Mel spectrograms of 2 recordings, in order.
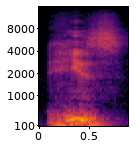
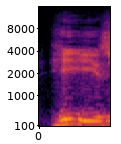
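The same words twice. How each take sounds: First: HE'S as one long syllable ending in z; joined contraction. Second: HE and IS each sounded; two separate words. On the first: Teacher shows students the result, "he's" in one syllable. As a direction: merge it into a single "he's". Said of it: "junta e fica He's". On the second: Teacher shows what joins, "He is" in full. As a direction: say "He is" with both vowels heard. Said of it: "junta e fica". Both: Shown as a demonstration.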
